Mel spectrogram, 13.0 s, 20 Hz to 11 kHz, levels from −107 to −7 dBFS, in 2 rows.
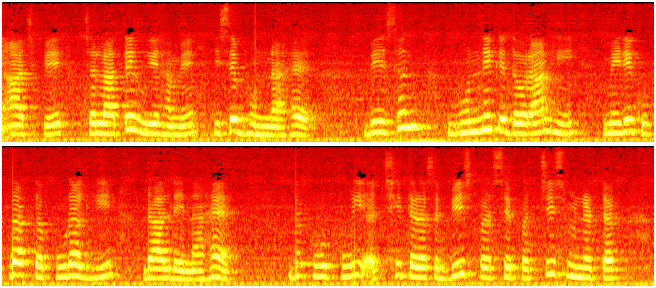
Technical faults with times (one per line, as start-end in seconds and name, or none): none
